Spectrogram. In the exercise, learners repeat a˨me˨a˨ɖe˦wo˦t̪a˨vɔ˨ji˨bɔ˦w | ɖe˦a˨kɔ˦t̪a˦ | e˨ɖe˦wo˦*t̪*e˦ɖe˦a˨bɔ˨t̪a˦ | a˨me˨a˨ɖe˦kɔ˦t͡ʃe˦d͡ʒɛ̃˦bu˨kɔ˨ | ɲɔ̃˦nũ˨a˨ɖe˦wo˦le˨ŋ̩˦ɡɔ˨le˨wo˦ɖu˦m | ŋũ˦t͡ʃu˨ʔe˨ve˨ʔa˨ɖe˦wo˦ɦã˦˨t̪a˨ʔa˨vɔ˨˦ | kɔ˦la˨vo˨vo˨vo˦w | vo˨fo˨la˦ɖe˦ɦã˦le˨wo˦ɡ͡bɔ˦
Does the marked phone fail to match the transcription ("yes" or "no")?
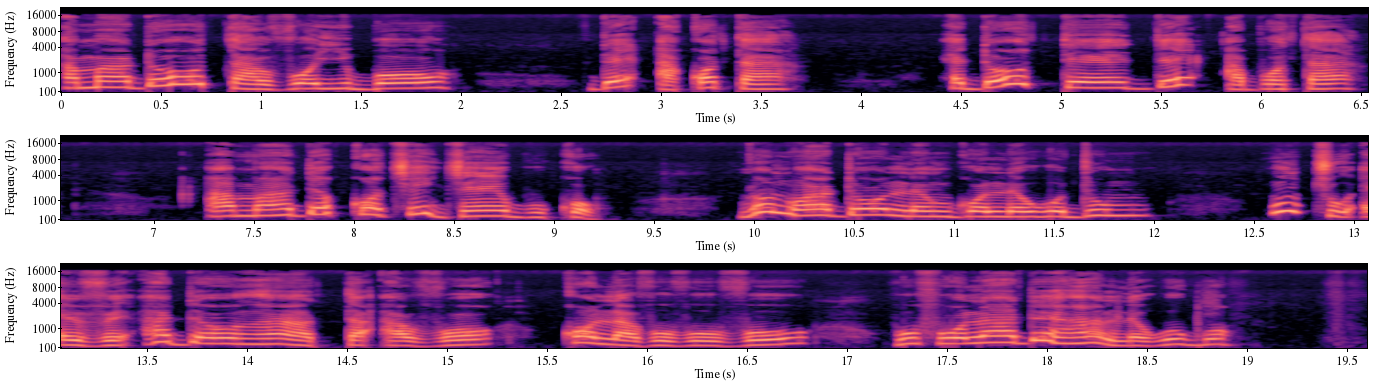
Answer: no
